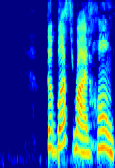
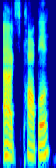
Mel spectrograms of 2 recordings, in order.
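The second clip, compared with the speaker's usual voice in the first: plain reading voice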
